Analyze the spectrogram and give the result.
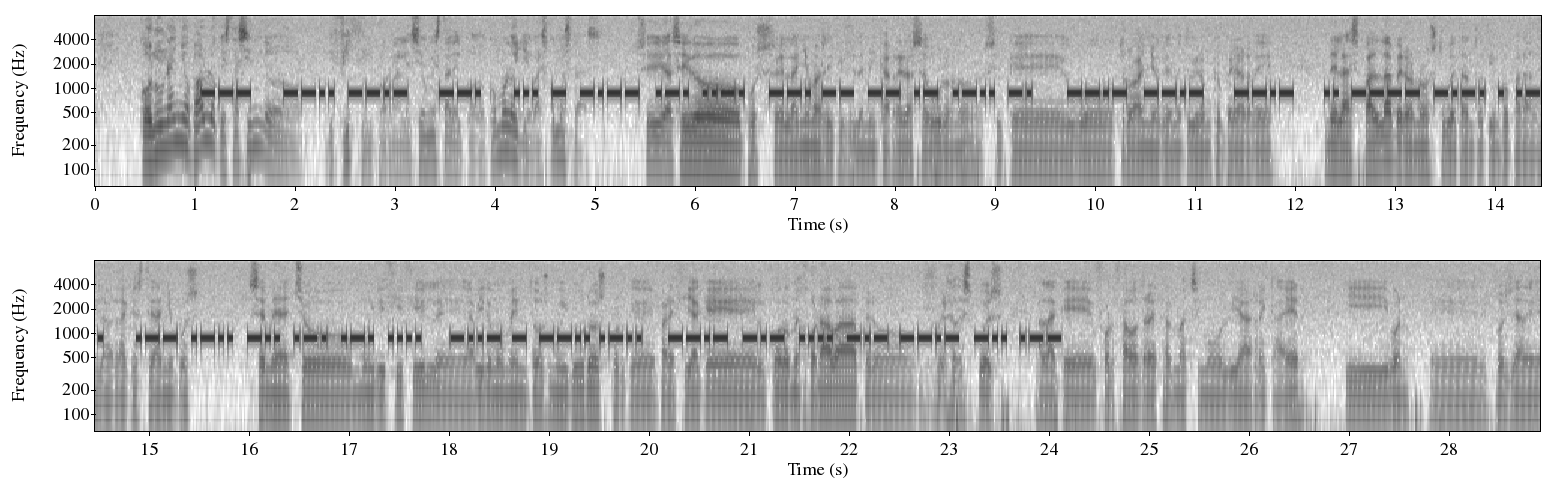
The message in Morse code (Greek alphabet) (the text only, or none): Ο ΖΨ Γ ΣΤΥΡΦ ΓΜΜΑΛΝ ΨΨ Ψ ΙΧΘΕΡ ΩΛΔΡΡΗ ΞΤΖΛ ΨΚΗΚΨΔΩ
